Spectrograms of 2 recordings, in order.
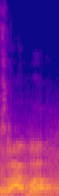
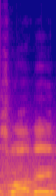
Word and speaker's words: Suavo: Big Suavo. And you saying it right too. I like that because some people say Suave, but it's Suavo.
